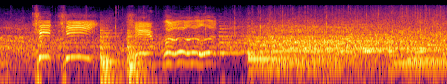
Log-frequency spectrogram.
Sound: audience laughing; audience applauding; charming music

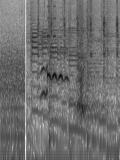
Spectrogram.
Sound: loon call

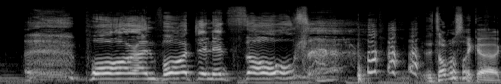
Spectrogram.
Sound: laughs

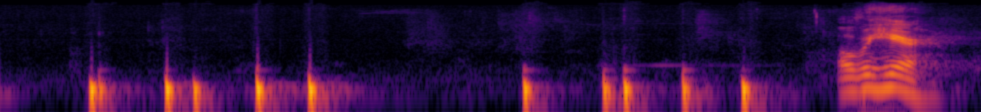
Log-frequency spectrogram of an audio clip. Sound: drumming on table

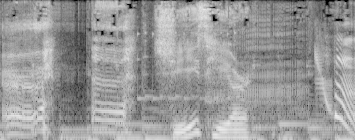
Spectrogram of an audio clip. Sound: grunting

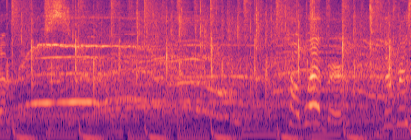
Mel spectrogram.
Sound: crowd cheering and applauding

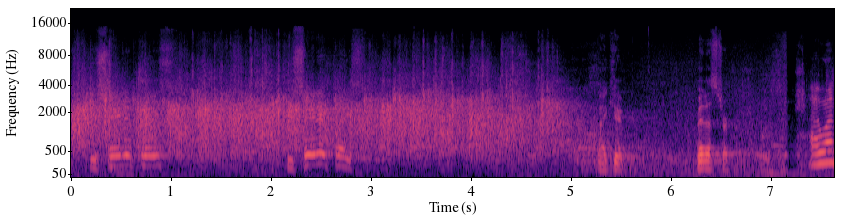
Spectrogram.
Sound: applause

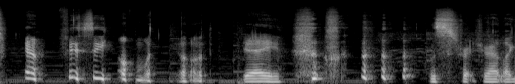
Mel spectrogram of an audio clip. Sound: laughter

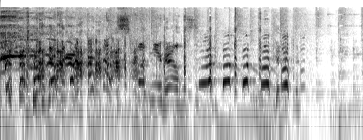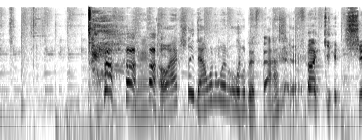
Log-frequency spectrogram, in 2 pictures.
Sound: laughs

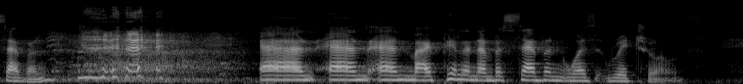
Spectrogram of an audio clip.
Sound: laugh

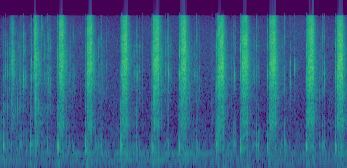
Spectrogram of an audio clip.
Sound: bottle spraying

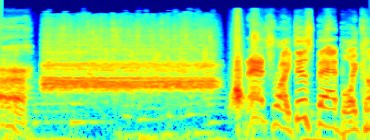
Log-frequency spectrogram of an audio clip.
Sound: ovation from the crowd

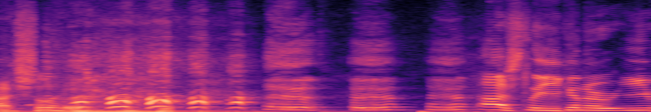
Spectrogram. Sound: laughing

